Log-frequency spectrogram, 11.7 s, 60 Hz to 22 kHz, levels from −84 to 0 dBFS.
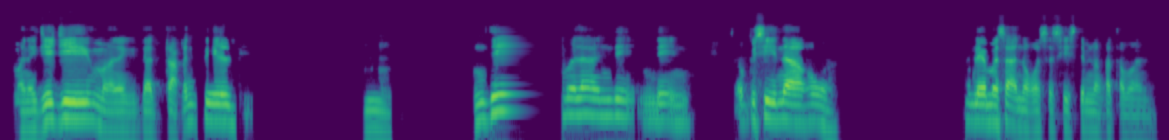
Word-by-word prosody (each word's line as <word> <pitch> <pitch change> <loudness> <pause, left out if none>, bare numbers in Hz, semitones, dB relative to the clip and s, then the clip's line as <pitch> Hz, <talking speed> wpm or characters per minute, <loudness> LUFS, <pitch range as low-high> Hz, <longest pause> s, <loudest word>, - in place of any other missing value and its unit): Mga 105 - -7
naggi-gym, 150 +7 +5
mga 105 -2 -2
nagta-track 105 -2 -4
and 140 - -9
field. 140 -3 +1 1.2
Hmm. 105 -3 -10 0.8
Hindi 150 +8 +1 0.7
wala, 180 0 0
hindi 170 0 -5
hindi 70 -2 -6 0.5
sa - - -8
opisina 145 -3 +5
ako. 130 -6 -7 1.3
Problema 140 -2 +2
sa 130 -2 +3
ano 110 - -3
ko, 105 - -4
sa - - -3
system 110 -1 -4
ng 100 -3 -8
katawan. 85 -2 -9
130 Hz, 115 wpm, -25 LUFS, 105-150 Hz, 1.3 s, naggi-gym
